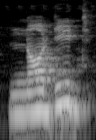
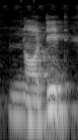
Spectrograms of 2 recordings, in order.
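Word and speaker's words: nodded: ইউ নডিং নড মানেই হচ্ছে মাথা নাড়ানো নড নডিড নডিড এবং শেষে ডি থাকায় আমাদের উচ্চারণটা হয়ে যাবে ডিড এর মত স ন ডিড নডি এরপর কি আছে নোট মানে টুকে নেওয়া।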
